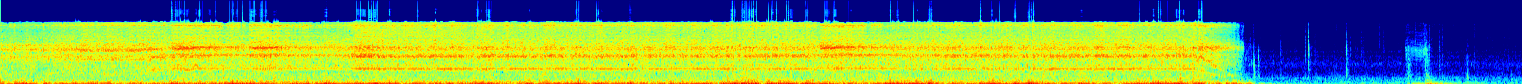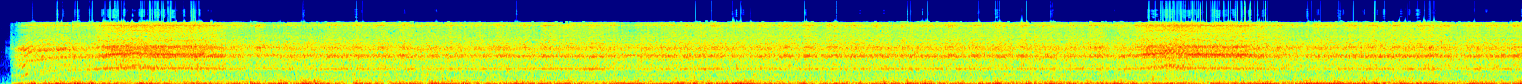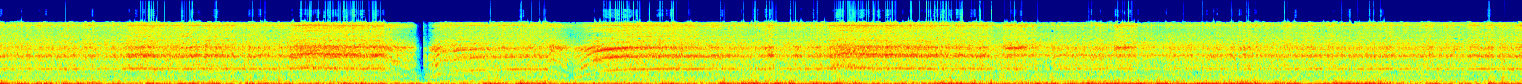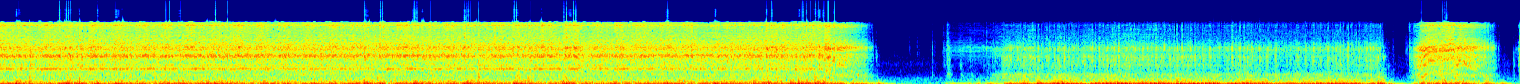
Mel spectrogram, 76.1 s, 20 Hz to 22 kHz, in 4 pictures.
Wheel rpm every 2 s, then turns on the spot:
160, 190, 200, 200, 200, 200, 200, 120, 0, 40, 190, 200, 200, 200, 200, 200, 200, 200, 200, 200, 200, 140, 140, 190, 200, 200, 200, 200, 200, 200, 200, 200, 200, 160, 10, 20, 20, 50.
70-74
